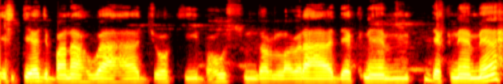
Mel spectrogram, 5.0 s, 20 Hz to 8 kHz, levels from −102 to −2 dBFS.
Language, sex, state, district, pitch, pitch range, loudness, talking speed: Hindi, male, Bihar, Vaishali, 125 Hz, 120-130 Hz, -17 LUFS, 180 wpm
